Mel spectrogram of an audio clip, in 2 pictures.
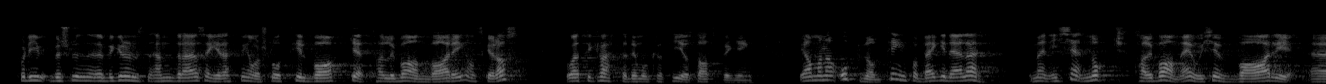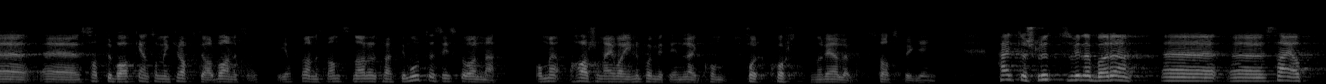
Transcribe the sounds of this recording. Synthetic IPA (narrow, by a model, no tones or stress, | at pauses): fɔɖiːbəʂbəɡɾʉnːəlsnɛnd̪ɾɑːɪəsɛɡɪɾɛt̪nɪŋɑːʋɔʂɭoːt̪ʰɪlbɑːkət̪ʰɑlɪbɑːnʋɑːɾɪɡɑnskəɾɑst̪ | ɔɛt̪ːəkʰʋɑɾt̪ːɛd̪ɛmʊkɾɑt̪ʰiːɔst̪ɑːt̪sbʏɡːɪŋjɑːmɑnhɑɾʔɔpːnɔd̪̚t̪ʰɪŋːpʰɔbɛɡːəd̪eːləɾ | mɛnɪçːənɔkːt̪ʰɑlɪbɑːnæɾjʊɪçːəʋɑːɾɪ | sɑt̪ʰːɪlbɑːkəjɛnsɔmɛɪnkʰɾɑft̪ɪɑlbɑːnəs | ɪɑfɡɑːnɪst̪ɑnsnɑːɾəɾət̪ʰɾɑkt̪ːɪmuːt̪̚d̪ɛsɪst̪əoːɾənə | ʔɔmɛɦɑʂɔmjæɪɡʋɑɾɪnːəpʰɔɪmɪt̪ɪnlɛɡ̚kʰɔmt̪fɔɾkʰɔɾt̪nɔɖɛɪjɛlːə̰ɾst̪ɑːt̪sbʏɡːɪŋ | hælt̪ːɪlʂɭʉt̪ːsɔʋɪlæbɑːɾə | sæɪɑt̪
